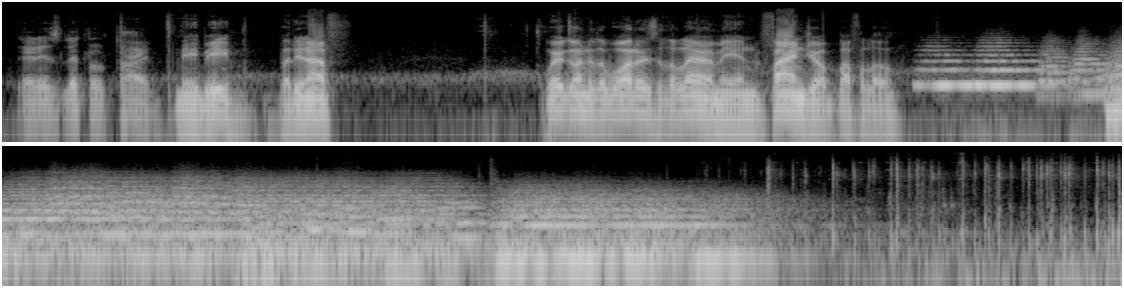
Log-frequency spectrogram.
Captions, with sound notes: There is little time. Maybe, but enough. We're going to the waters of the Laramie and find your Buffalo. (dramatic music) (fire crackling)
